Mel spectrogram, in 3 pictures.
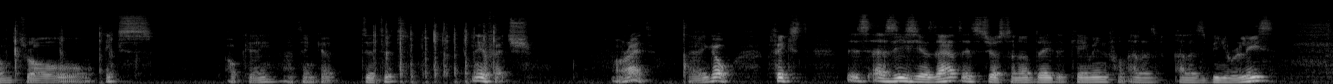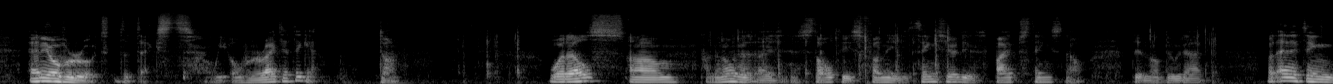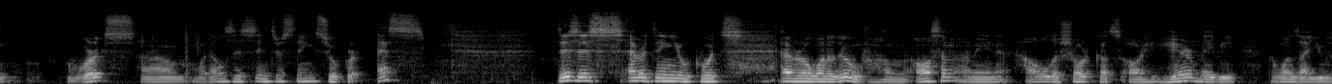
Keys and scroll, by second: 1.0 ctrl+x, 3.5-5.1 typing, 18.2 super+Return, 20.3-22.3 typing, 21.3 Tab, 22.7 Return, 25.3 shift+super+q, 28.5 super+s.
